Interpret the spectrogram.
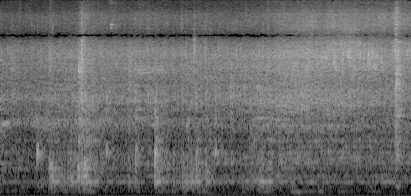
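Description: Raw jackfruit pieces sizzling steadily in hot oil and spice paste in a pressure cooker, with a few faint knocks.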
